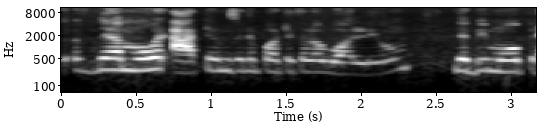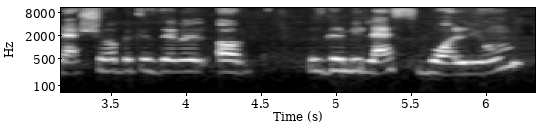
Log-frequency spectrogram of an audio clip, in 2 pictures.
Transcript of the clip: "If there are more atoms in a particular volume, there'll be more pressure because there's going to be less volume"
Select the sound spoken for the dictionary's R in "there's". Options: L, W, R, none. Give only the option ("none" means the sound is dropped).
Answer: L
